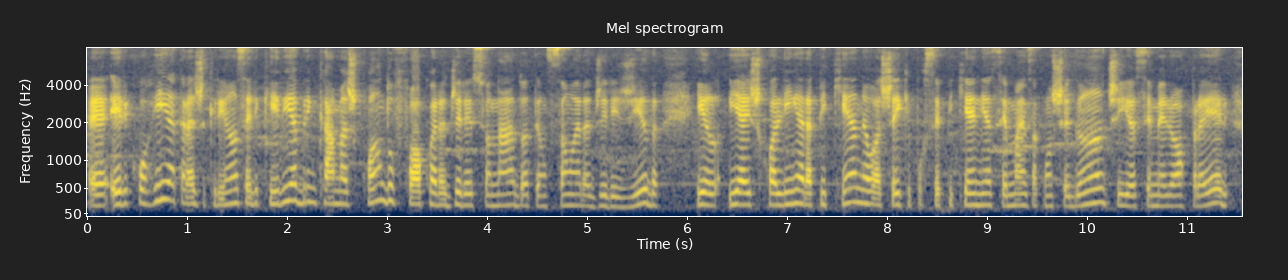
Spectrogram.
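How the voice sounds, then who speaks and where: A woman's voice: medium pitch, brisk, gravelly, a little hiss or hum. A woman in her thirties with a Brazilian Portuguese accent, a mother earnestly telling her own story to the camera, restarting often. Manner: earnest, animated, many restarts and repeated fillers. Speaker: vlogger mother sharing her experience.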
